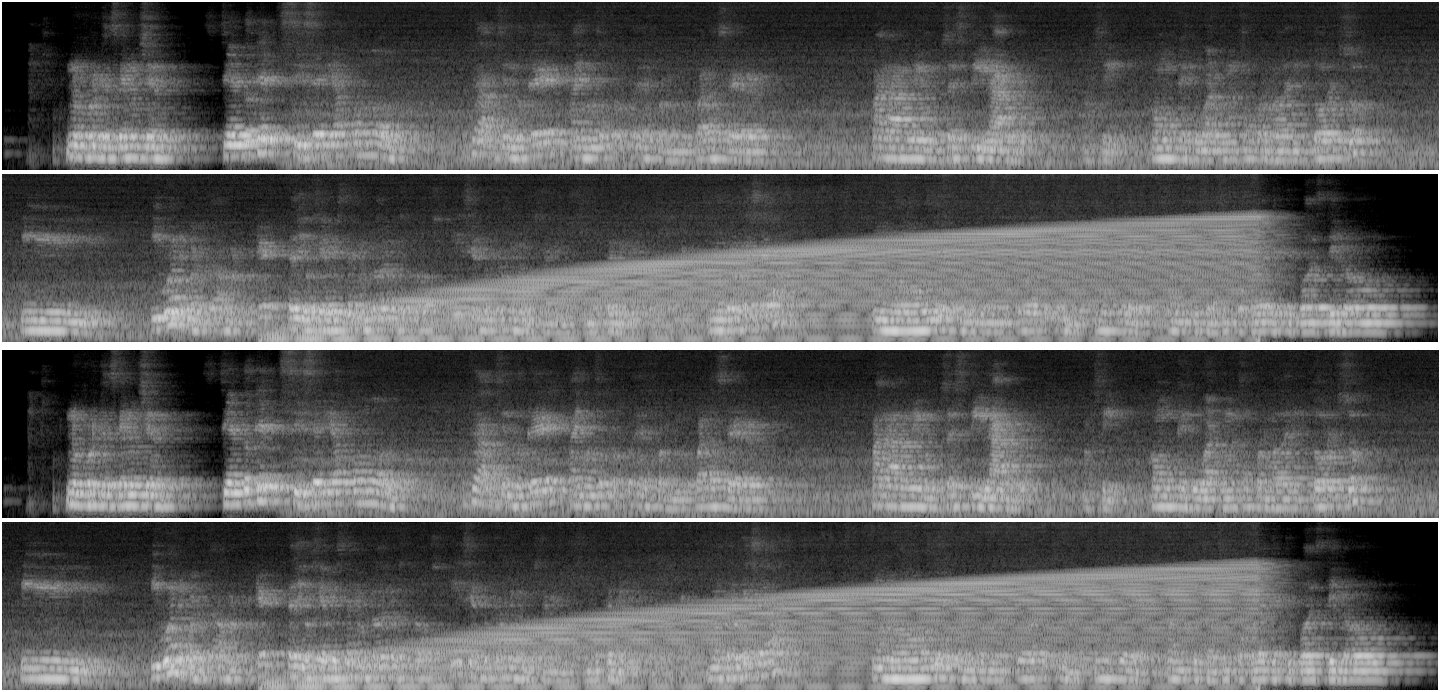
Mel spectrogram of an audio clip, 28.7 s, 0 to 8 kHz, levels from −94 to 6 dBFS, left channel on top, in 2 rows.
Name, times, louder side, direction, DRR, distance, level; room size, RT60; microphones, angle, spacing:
voice 1, 0.6-1.7 2.2-4.0 4.6-7.6 8.7-10.3 10.8-11.2 11.5-13.6 14.5-15.4 15.9-22.2 23.1-28.2, equal, 40° right, -5 dB, 0.5 m, -21 dB
sound 1, 2.7-22.4, left 1 dB, 50° left, 0.7 m, -42 dB
sound 2, 2.8-17.5, equal, 10° right, 1.1 m, -40 dB
sound 3, 16.9-26.9, equal, 10° left, 1.4 m, -25 dB
3.0 x 2.8 x 3.0 m, 1.2 s
head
